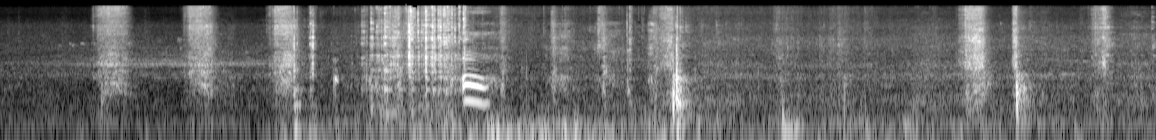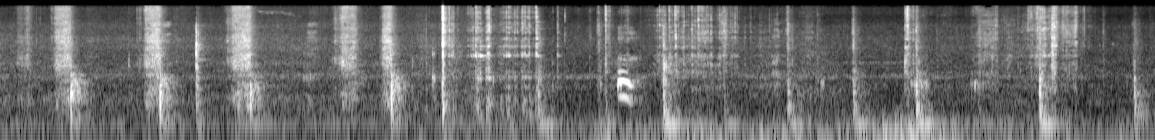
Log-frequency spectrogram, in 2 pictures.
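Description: A hoe chops into dry soil with dull thuds.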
